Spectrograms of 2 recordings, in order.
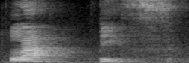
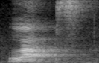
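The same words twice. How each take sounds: First: LÁ - PIS, two separate beats; teacher sounding out LÁ-PIS; split into syllables. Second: Said in the usual way. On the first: Shown as a demonstration. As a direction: say lápis slowly in two pieces, LÁ, PIS. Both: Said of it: "dois pedacinhos".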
